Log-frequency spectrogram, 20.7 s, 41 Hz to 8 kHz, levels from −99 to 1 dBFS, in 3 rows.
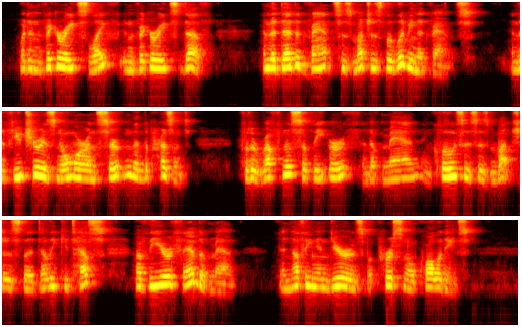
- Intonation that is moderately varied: No, narrow, 2.1 semitones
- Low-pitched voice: No, medium, 145 Hz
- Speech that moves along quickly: No, average, 150 wpm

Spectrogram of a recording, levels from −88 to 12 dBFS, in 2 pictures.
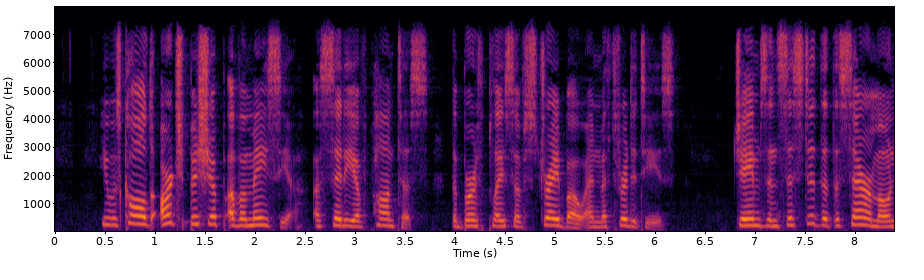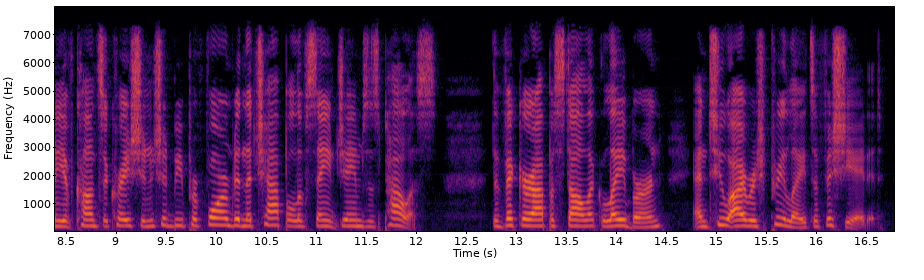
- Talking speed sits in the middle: Yes, average, 150 wpm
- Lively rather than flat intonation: No, average, 3.1 semitones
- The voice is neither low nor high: No, high, 220 Hz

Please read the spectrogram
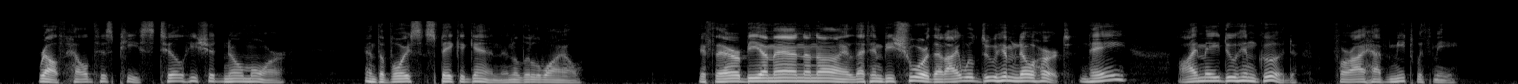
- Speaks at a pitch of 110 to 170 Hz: Yes, low, 135 Hz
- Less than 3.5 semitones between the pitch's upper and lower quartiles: No, average, 4.4 semitones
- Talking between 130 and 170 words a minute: No, average, 185 wpm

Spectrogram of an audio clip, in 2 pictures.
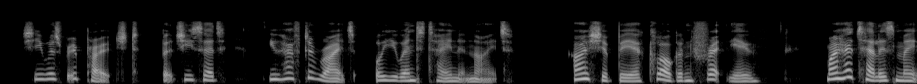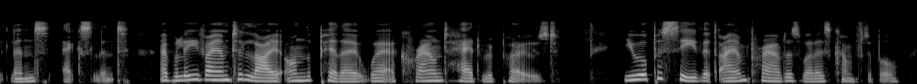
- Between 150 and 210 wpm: Yes, average, 175 wpm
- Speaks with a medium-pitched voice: Yes, medium, 175 Hz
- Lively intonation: Yes, wide, 6.0 semitones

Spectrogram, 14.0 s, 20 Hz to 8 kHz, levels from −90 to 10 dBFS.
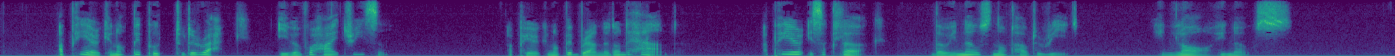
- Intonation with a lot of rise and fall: Yes, wide, 5.9 semitones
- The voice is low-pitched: No, high, 210 Hz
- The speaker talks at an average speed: Yes, average, 155 wpm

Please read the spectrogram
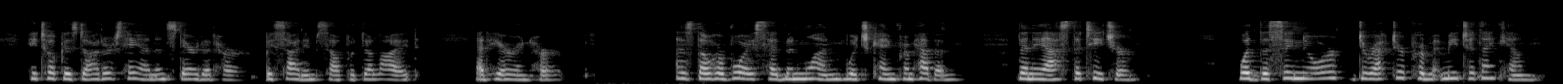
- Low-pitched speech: No, high, 245 Hz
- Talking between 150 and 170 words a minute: Yes, average, 160 wpm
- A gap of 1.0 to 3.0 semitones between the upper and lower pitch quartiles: Yes, narrow, 2.6 semitones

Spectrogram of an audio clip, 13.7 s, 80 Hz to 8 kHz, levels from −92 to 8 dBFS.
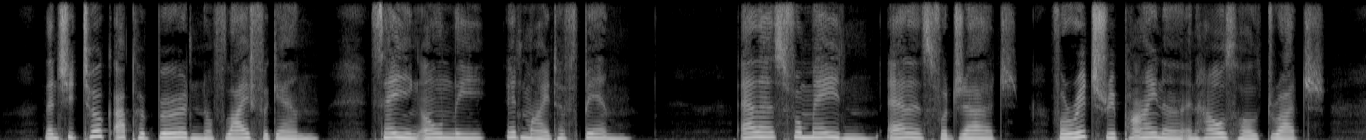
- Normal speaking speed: No, slow, 120 wpm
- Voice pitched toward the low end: No, high, 230 Hz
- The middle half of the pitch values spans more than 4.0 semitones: No, average, 3.5 semitones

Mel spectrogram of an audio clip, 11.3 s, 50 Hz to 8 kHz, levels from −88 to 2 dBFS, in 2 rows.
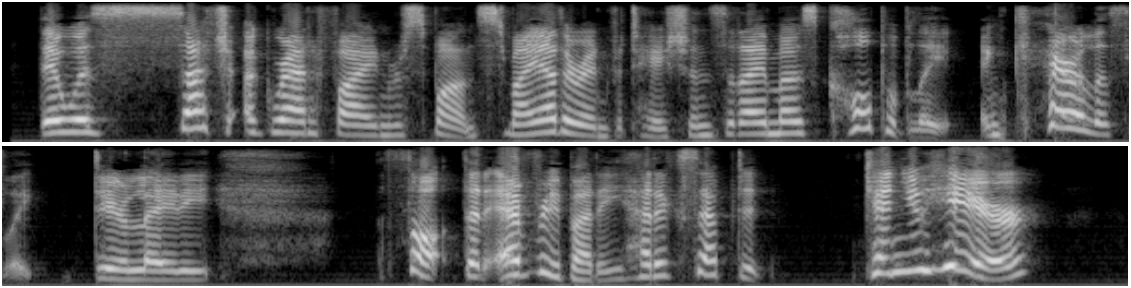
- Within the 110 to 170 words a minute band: Yes, average, 140 wpm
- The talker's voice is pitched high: Yes, high, 245 Hz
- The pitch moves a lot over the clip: Yes, wide, 6.4 semitones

